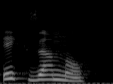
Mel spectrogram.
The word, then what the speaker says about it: examen: Em francês, não, é sempre som de xi. Então, ó, aqui a gente vai dizer examen, examen.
